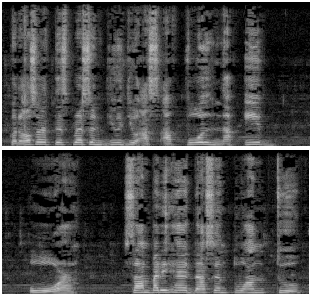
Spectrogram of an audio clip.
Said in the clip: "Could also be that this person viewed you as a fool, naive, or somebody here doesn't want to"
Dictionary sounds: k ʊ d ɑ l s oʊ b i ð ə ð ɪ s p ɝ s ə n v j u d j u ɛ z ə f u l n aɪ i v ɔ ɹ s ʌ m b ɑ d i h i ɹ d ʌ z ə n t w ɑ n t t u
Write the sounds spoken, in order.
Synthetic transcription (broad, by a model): k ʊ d ɑ l s oʊ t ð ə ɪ s p ɝ s ə n b j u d j u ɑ s ə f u l n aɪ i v ɔ ɹ s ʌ m b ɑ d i h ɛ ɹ d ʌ s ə n t w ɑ n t t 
